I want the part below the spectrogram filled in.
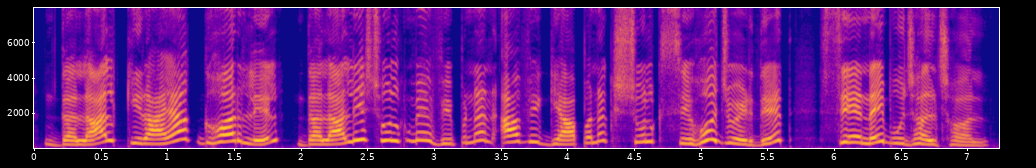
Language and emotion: Maithili, surprised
